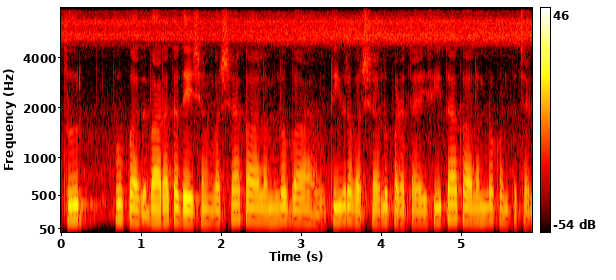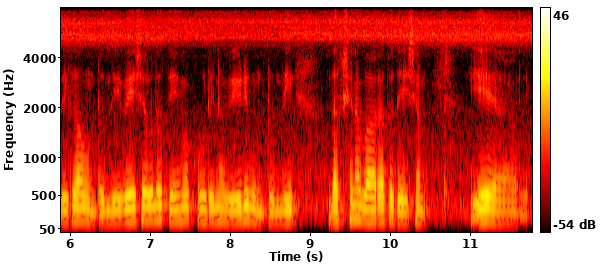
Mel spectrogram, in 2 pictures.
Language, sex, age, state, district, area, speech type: Telugu, female, 45-60, Andhra Pradesh, Anantapur, urban, spontaneous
